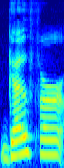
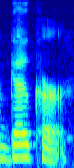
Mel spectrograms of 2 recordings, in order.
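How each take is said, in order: First: The middle consonant is an F sound. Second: The middle consonant is a K sound.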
